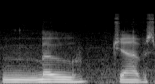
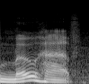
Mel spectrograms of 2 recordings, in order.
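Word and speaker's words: Mojave: to go crazy dash mo java's pronounced oh mohave and cajun is preserved cajon cajon okay mohave and cajon yeah again apologies uh for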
